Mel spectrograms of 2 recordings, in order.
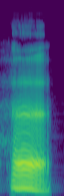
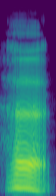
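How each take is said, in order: The two takes are said the same way.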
